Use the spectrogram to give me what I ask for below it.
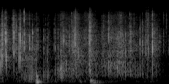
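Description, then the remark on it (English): Paper is crumpled and stuffed into the bottom of a drinking glass for an experiment: a continuous crinkling with a few sharper crackles and soft thumps, no voices present. “will you stuff that paper into the bottom of my glass here while I fill up the dish with water?”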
